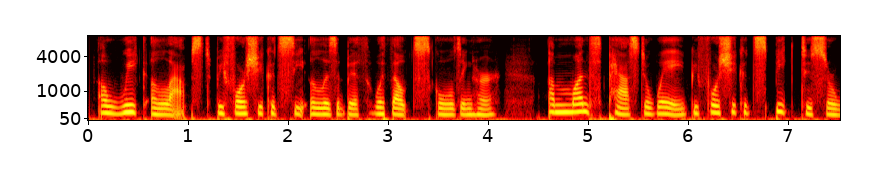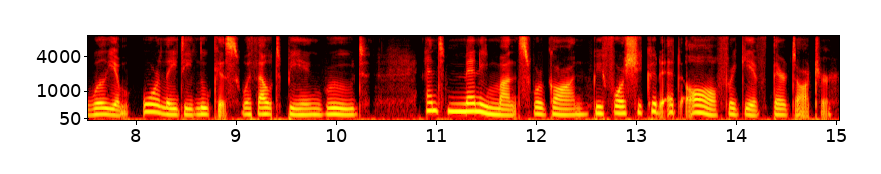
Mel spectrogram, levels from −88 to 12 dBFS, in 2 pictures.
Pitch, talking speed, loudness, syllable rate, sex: 175 Hz, 165 wpm, -19 LUFS, 4.8 syllables/s, female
